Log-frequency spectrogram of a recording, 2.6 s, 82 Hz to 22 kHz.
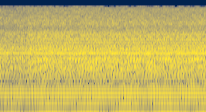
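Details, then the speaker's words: Project Suzuki Sidekick just fired up, still cold: a fast, steady idle estimated at about 3,500 RPM, well above normal, with no smoke so far. "sure be nice if it didn't idle quite that high I'm thinking we're about 3 500 RPM"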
